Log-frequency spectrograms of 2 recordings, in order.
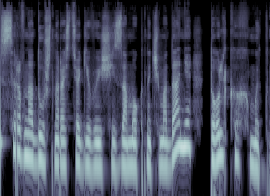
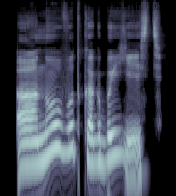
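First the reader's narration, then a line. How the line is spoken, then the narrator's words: Wry snort. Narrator (Russian): хмыкнул Денис, услышав ее восклицание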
